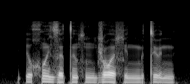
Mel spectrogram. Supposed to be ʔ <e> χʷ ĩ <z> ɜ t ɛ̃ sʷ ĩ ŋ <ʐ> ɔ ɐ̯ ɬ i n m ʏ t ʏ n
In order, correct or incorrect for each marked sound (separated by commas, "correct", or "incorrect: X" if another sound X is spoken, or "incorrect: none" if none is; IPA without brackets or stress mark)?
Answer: incorrect: i, correct, correct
